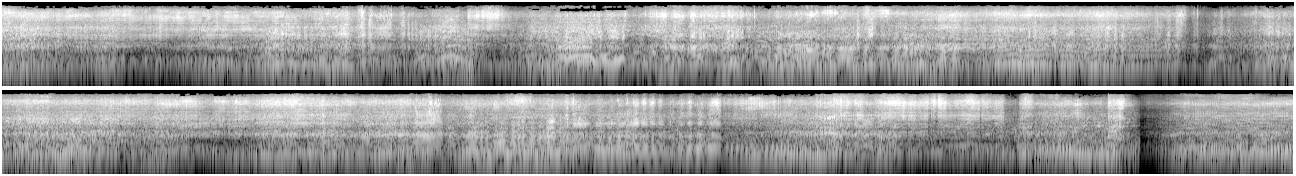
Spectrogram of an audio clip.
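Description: Dirt bike engines racing on a dirt track, several at once, their pitch rising and falling as the riders rev up and back off.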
